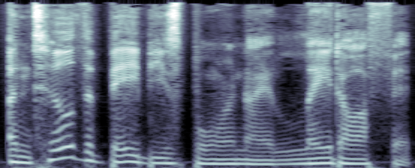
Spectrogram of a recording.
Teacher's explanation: till 结尾的 l 的音，大家一定要顶舌尖，不要动嘴唇，别发成 tu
